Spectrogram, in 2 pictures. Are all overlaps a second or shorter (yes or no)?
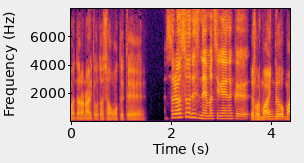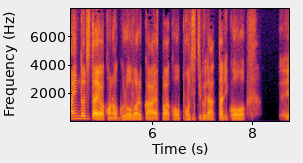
yes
